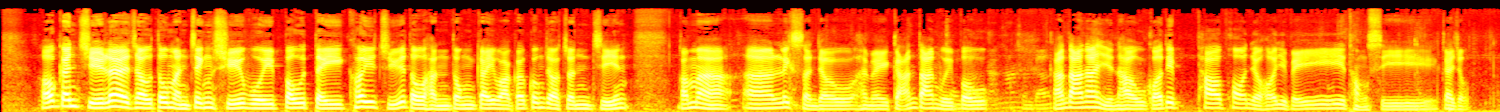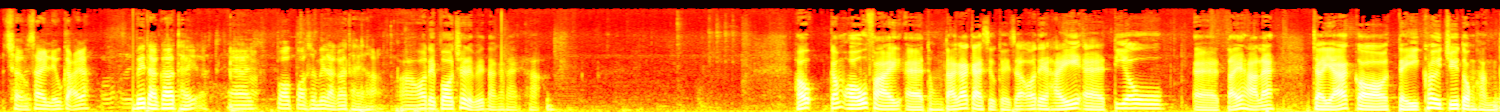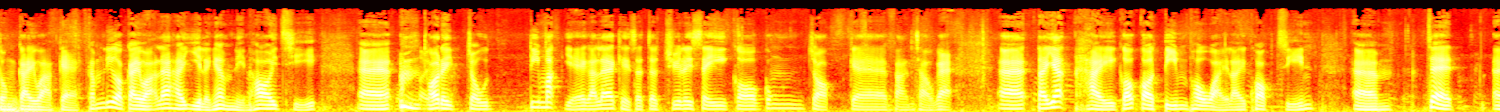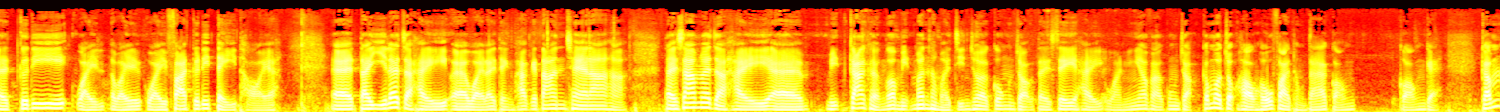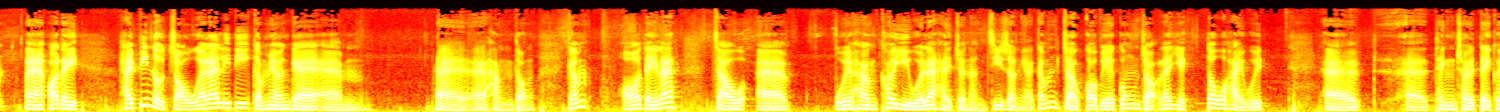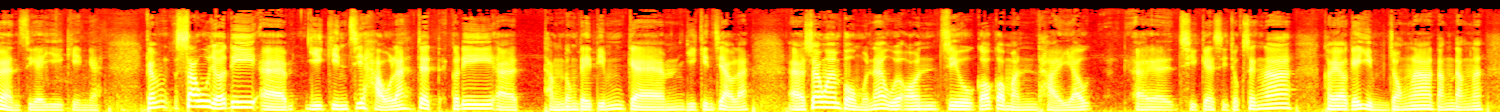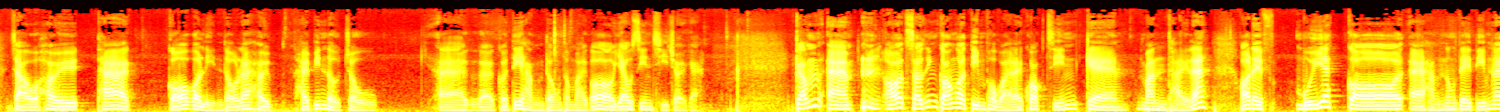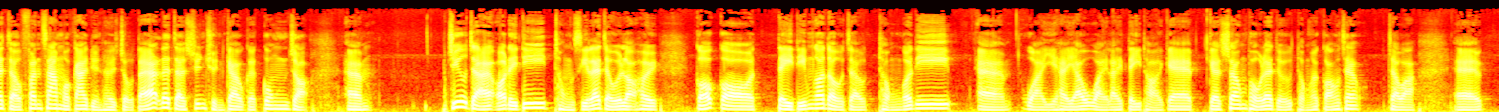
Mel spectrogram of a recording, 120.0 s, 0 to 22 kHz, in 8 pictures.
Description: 區議會大會的錄音記錄
地點: 元朗橋樂坊2號元朗政府合署十三樓會議廳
